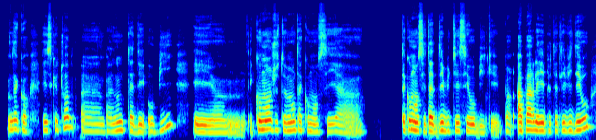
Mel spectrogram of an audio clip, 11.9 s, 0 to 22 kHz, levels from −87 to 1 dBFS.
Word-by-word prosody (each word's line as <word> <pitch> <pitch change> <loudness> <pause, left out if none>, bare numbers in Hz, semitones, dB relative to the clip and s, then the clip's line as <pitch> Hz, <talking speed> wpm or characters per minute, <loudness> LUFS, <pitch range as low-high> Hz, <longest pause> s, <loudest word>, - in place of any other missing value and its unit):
D'accord, 210 -4 -2 0.3
et 200 - -1
est-ce 200 0 -3
que 220 - -4
toi, 260 +6 +1 0.2
heu, 175 -1 -8
par 180 - -10
exemple, 200 +4 -1
tu - - -5
as 180 - +2
des 170 +2 -3
hobbies 205 - -4 0.4
et 165 -2 +1
hem 155 0 -6
et - - -12
comment, 220 +1 +7
justement, 205 -1 0
tu 210 - -6
as 205 - -3
commencé 175 -1 -5
à 165 -1 -8 0.8
tu 205 - +1
as - - -9
commencé 195 -5 +4
tu 175 - +2
as 180 - +9
débuté 185 0 0
ces 185 0 -2
hobbies, 165 -3 0
que - - -7
par 180 -4 -8
à 195 - +6
part 210 +1 +4
les 195 -1 +6
peut-être, 185 0 -8
les 195 - 0
vidéos? 205 +8 +3
190 Hz, 185 wpm, -23 LUFS, 175-205 Hz, 0.8 s, as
